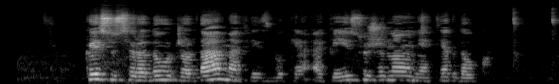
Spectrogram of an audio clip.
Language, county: Lithuanian, Kaunas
